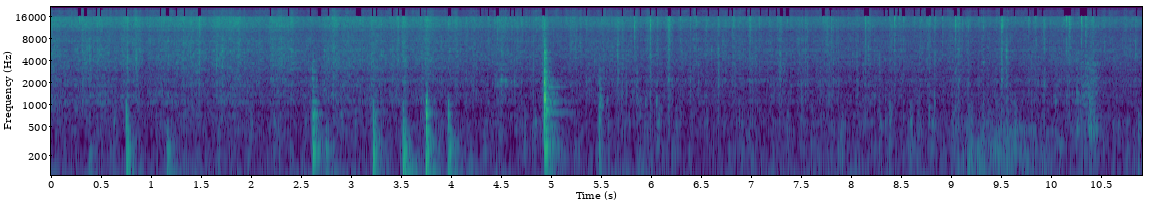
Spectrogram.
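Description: A metal utensil scrapes and taps against a pan of frying Italian sausage, with a steady sizzle underneath and a burst of sharp scraping strokes early on, close and fairly quiet.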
